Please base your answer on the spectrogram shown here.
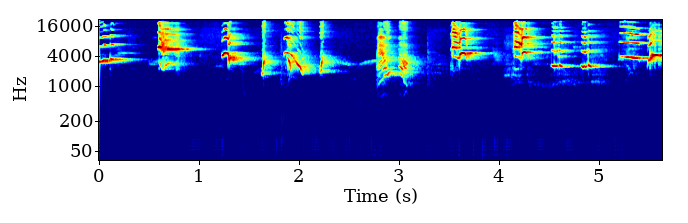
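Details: Lure song of an oriental magpie-robin (kacer): energetic string of high whistles, downward-sweeping slurs and short stuttered notes, roughly one and a half phrases per second, clean and close.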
